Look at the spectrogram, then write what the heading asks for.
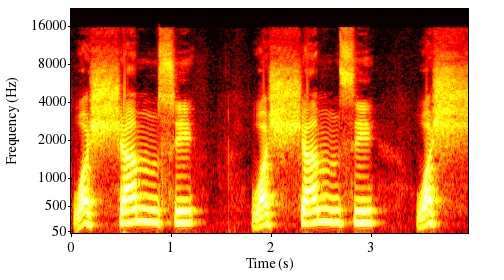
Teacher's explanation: पूरी आवाज फैल रही है और शीन अदा हो रहा है। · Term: सिफत तफशी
